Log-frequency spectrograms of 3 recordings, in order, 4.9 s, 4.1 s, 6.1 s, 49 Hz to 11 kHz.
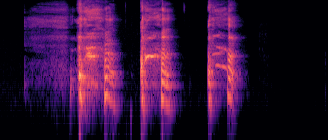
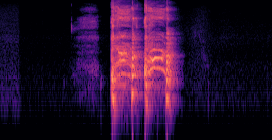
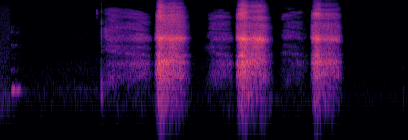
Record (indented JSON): {
  "three_cough_length": "4.9 s",
  "three_cough_amplitude": 26028,
  "three_cough_signal_mean_std_ratio": 0.4,
  "cough_length": "4.1 s",
  "cough_amplitude": 26028,
  "cough_signal_mean_std_ratio": 0.36,
  "exhalation_length": "6.1 s",
  "exhalation_amplitude": 14929,
  "exhalation_signal_mean_std_ratio": 0.38,
  "survey_phase": "alpha (2021-03-01 to 2021-08-12)",
  "age": "45-64",
  "gender": "Male",
  "wearing_mask": "No",
  "symptom_none": true,
  "smoker_status": "Never smoked",
  "respiratory_condition_asthma": false,
  "respiratory_condition_other": false,
  "recruitment_source": "REACT",
  "submission_delay": "1 day",
  "covid_test_result": "Negative",
  "covid_test_method": "RT-qPCR"
}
